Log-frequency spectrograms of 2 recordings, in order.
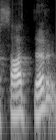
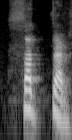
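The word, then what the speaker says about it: सत्तर: It's not Satar. We have to pronounce as Sattar.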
